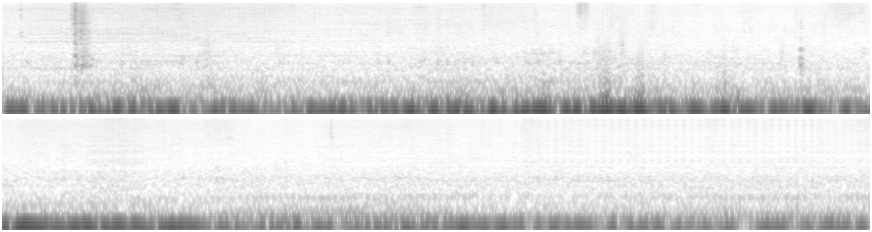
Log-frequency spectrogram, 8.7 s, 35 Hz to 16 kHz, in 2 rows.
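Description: Low rumble of a Toyota Agya's 1.0-litre three-cylinder engine running at low revs, heard inside the cabin, with a few light knocks in the first half.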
